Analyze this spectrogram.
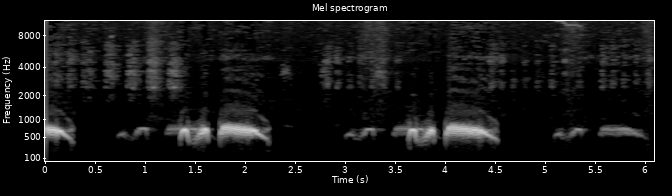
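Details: Loud single-'kuk' style tekukur call of a spotted dove, played as a lure to attract wild doves: three cooing phrases, soft lead notes rising into a sharp double note and a long, mellow, descending coo, phrases about two seconds apart, faint chirps behind.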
